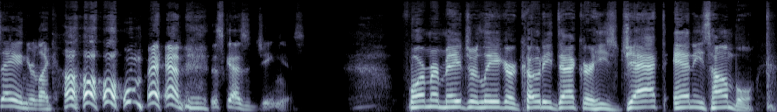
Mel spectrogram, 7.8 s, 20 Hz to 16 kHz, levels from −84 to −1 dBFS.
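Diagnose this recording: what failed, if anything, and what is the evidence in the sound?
Nothing in the chain seems to have failed here; the speech runs steadily with no dropouts, glitches, clicks or level jumps anywhere to point at a stage gone wrong.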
